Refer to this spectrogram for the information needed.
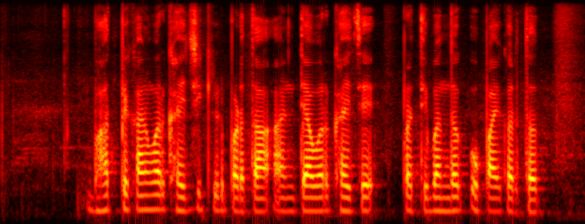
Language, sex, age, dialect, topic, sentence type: Marathi, male, 18-24, Southern Konkan, agriculture, question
